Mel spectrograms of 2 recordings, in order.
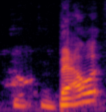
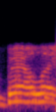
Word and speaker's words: ballet: Ballot through mud? Or ballet. Excuse me. Ballet. Ballet Through Mud. Yeah. Sorry. Yeah, it's the French pronunciation always gets us.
